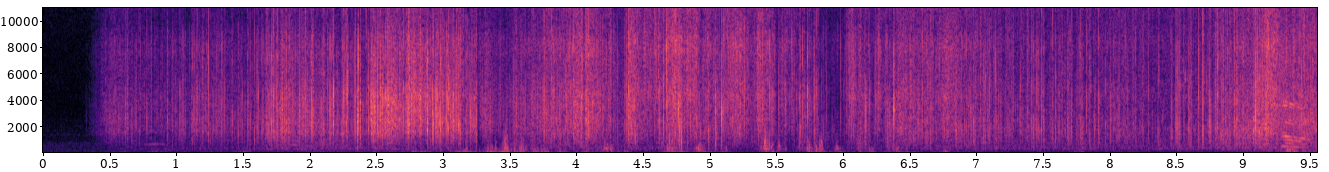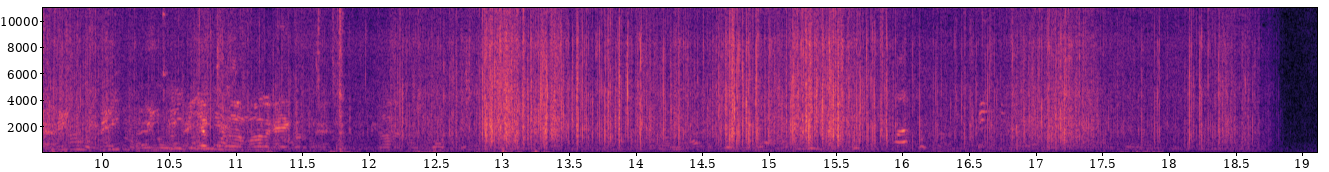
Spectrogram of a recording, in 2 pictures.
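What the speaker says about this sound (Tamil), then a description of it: "பலத்த காற்றுடன் கூடிய மிக கனமழை பெய்து வருகிறது" Very heavy rain driven by strong wind in the Nilgiris district pours down as a loud, dense, continuous roar with gusty buffeting, and a voice can be made out faintly underneath at times.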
